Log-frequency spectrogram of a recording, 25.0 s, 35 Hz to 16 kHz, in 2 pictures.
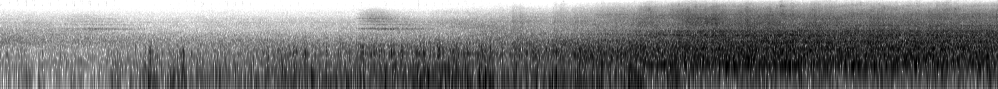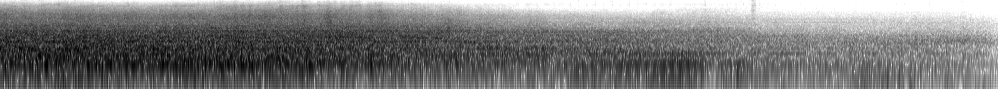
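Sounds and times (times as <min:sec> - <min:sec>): train wheels on rails: 0:03.1 - 0:20.4.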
